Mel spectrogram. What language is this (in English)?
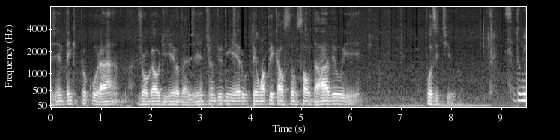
Portuguese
